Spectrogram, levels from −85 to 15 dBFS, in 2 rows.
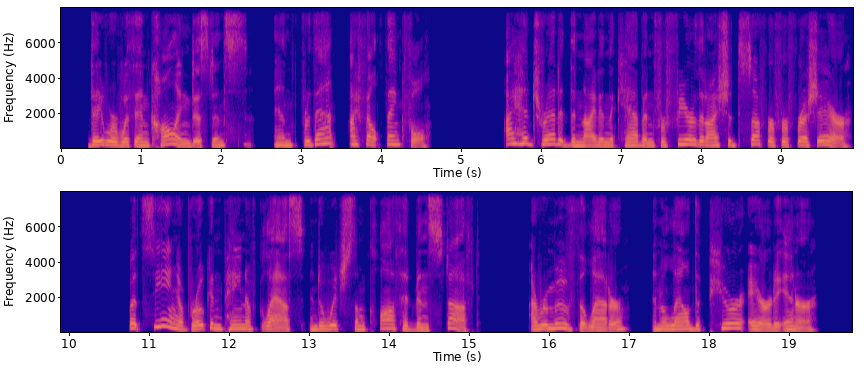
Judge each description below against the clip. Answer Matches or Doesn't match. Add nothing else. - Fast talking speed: Doesn't match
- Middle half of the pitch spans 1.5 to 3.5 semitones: Doesn't match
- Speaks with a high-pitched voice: Matches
